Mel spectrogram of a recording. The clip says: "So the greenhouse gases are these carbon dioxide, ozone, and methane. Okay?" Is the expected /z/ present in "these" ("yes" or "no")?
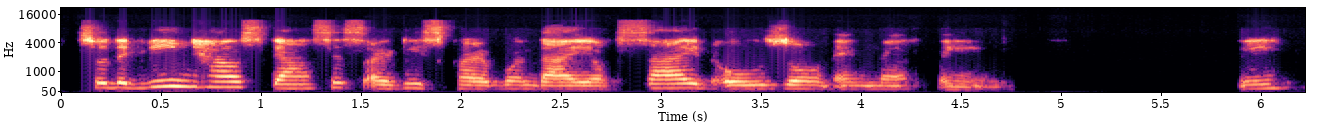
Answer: no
